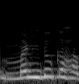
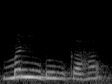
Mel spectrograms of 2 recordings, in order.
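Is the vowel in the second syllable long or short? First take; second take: short; long. First: The second-syllable vowel is short. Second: The second-syllable vowel is long. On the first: The speaker calls it wrong. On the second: The speaker calls it right.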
